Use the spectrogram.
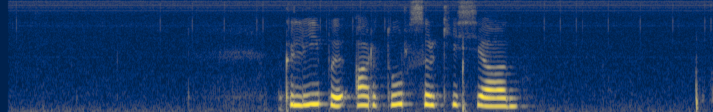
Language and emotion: Russian, sad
